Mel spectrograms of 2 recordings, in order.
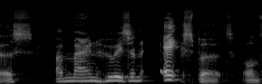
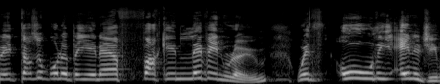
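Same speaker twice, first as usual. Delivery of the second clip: ordinary talk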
